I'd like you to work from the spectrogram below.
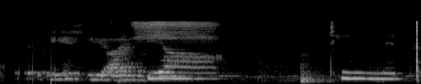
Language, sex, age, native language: Icelandic, female, 7, Icelandic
